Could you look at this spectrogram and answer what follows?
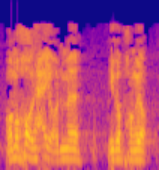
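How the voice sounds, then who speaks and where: A man performing crosstalk comedy as the lead comedian, telling a story with animated, theatrical delivery. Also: fairly high pitch, fast, slightly rough, highs cut off.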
